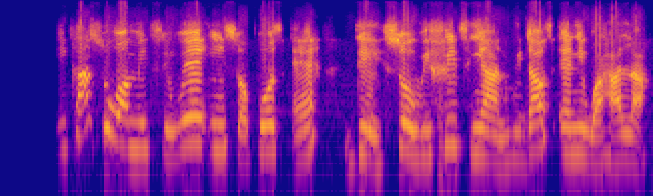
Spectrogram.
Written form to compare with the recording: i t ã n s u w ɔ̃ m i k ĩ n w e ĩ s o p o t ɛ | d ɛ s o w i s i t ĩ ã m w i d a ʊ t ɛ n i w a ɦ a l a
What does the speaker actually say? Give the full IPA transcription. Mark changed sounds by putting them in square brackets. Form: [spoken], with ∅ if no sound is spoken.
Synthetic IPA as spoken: i [k] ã n s u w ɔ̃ m i [t] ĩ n w e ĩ s [ɔ] p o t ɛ | d [e] s o w i [f] i t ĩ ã [n] w i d a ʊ t ɛ n i w a ɦ a l a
